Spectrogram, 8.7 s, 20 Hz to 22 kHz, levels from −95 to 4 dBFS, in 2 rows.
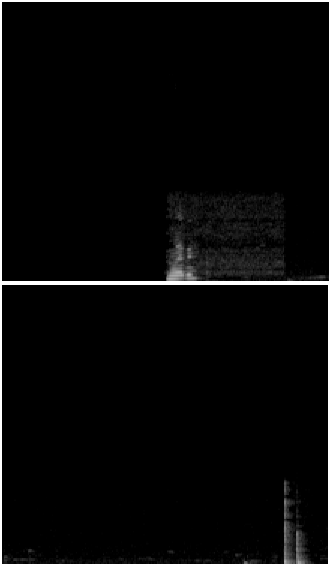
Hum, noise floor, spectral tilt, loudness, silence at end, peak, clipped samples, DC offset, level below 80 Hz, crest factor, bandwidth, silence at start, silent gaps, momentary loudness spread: none; -85 dBFS; -5.5 dB/octave; -39 LUFS; 0.3 s; -22 dBFS; under 0.1%; under 0.1%; -90 dBFS; 24 dB; 7.2 kHz; 2.2 s; none; 16 LU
